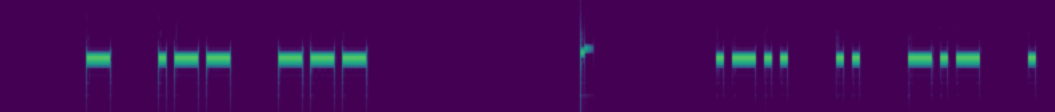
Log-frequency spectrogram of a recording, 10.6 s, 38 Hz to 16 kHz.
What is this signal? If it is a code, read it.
Morse code, heard as a keyed tone, about 15 wpm, spaced as for 11 wpm, 700 Hz. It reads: TWO LIKE
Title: 2x Character Spacing - Top 100 Words - 15wpm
